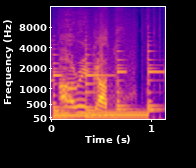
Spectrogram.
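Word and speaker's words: ありがとう: gives you a present say arigato pronounced arigato yes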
